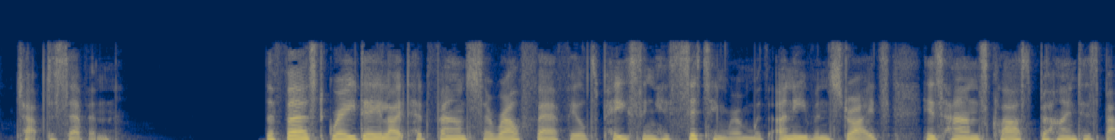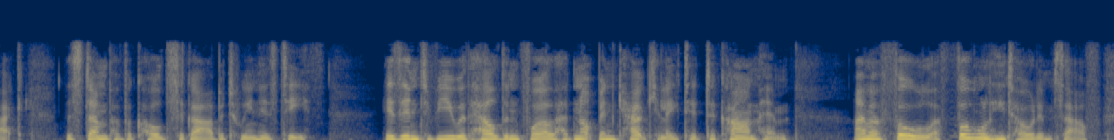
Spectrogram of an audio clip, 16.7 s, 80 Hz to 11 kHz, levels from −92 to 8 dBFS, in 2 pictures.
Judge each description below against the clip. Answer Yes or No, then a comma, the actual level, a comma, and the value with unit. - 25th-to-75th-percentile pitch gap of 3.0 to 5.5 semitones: No, narrow, 2.4 semitones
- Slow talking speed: No, average, 190 wpm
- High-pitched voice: Yes, high, 195 Hz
